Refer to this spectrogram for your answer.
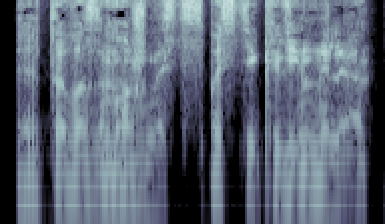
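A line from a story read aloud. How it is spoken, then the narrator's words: Said through teeth. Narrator (Russian): процедил я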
